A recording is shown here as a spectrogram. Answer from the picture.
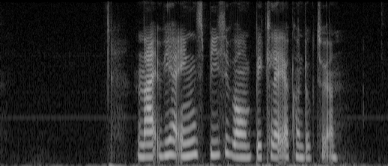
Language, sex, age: Danish, female, 20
